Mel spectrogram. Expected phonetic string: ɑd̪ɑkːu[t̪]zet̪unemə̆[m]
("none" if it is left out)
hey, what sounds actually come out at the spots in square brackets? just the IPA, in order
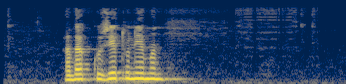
none, n

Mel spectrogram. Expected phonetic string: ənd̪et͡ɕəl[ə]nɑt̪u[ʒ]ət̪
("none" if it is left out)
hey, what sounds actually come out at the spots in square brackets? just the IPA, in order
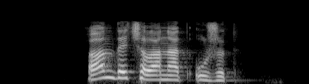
ɑ, ʒ

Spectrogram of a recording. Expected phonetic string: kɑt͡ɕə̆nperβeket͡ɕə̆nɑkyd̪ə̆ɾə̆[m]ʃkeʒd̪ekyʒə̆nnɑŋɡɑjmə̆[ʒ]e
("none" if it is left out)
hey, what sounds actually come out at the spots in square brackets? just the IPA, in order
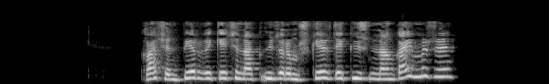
m, ʒ

